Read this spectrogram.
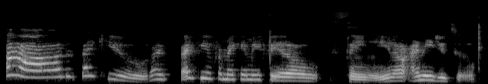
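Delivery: high, slow gushing thanks; mock touched. Thanking the stage manager, high gushing coo. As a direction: gush like she paid a compliment.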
